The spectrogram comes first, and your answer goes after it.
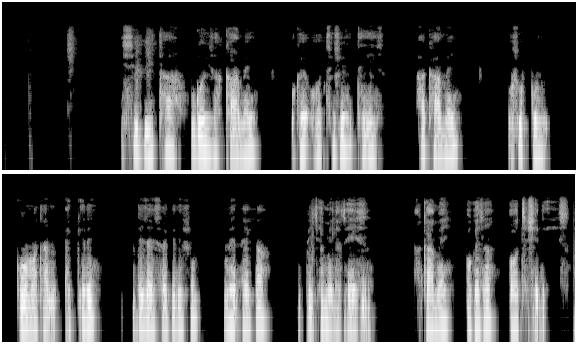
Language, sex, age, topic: Gamo, male, 25-35, government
